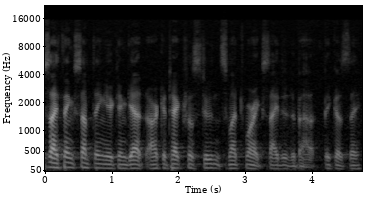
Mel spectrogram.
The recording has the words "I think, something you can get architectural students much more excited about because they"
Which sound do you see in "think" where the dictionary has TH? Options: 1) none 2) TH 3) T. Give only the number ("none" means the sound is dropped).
2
